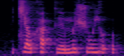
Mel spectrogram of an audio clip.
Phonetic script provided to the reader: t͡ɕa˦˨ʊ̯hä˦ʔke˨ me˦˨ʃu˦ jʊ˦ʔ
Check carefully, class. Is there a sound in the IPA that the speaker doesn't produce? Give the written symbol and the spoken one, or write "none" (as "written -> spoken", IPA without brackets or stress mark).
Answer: none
